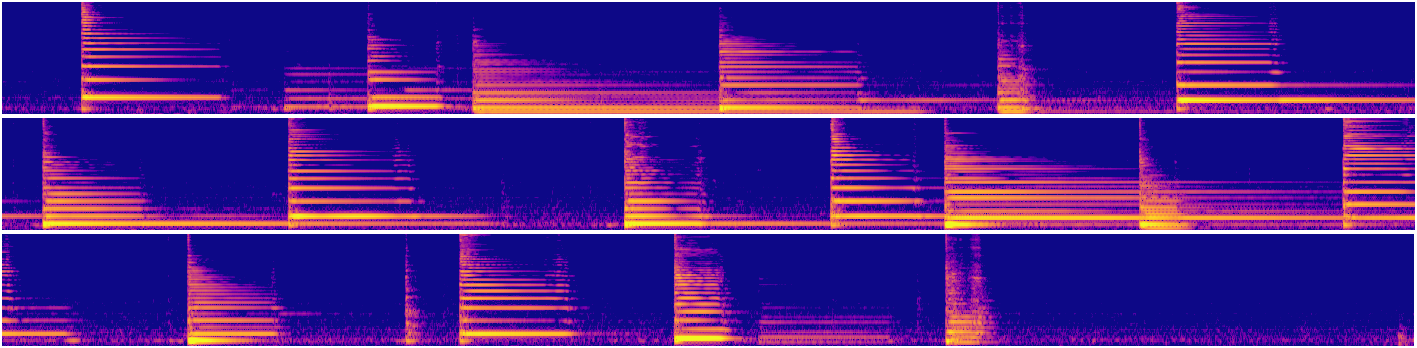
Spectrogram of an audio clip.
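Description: Epiphone acoustic guitar fingerpicked slowly: single notes and chords plucked one at a time, each left to ring and die away, with short pauses between.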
